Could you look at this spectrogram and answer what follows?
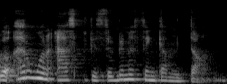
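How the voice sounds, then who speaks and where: A woman talks with a Spanish accent. Audible echo from the room can be heard. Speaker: life coach. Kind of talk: live stream talk. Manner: animated.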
